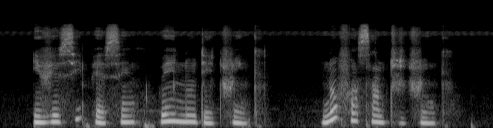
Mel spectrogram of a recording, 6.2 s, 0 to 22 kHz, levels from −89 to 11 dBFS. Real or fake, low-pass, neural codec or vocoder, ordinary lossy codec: real; 9.9 kHz; none; none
